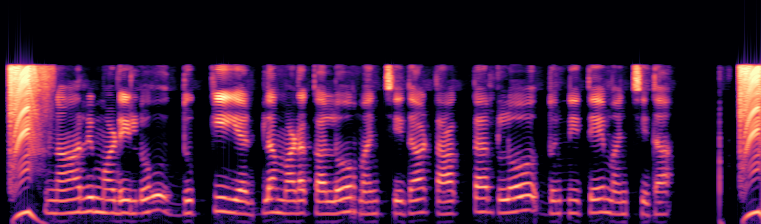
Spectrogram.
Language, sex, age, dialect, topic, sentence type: Telugu, female, 36-40, Southern, agriculture, question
